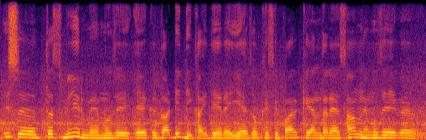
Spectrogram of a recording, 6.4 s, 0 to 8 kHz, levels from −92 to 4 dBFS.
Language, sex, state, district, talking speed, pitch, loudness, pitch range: Hindi, male, Rajasthan, Bikaner, 185 wpm, 150 Hz, -13 LUFS, 140-165 Hz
